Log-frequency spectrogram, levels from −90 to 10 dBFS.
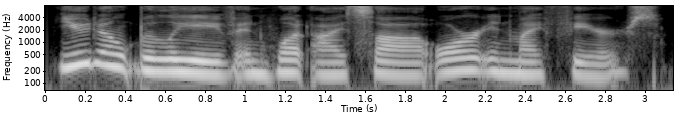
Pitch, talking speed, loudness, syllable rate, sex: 185 Hz, 210 wpm, -15 LUFS, 4.4 syllables/s, female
